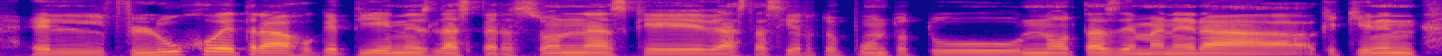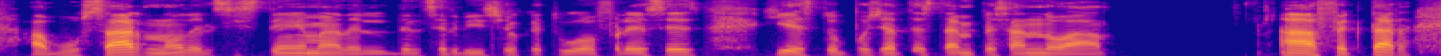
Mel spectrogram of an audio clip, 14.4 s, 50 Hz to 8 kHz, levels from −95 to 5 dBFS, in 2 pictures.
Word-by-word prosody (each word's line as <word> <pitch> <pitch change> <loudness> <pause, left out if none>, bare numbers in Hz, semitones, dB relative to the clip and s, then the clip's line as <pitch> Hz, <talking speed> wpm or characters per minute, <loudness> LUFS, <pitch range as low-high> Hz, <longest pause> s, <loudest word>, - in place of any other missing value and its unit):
el 105 -1 -2
flujo 155 +6 -2
de 150 - +6
trabajo 120 -2 +1
que 110 -1 -4
tienes, 120 0 -3
las 115 -1 +1
personas 120 +4 +2
que 105 -1 0
hasta 100 - +1
cierto - - -2
punto 115 -1 -10
tú 115 +1 -8
notas 115 0 -1
de 110 - -3
manera 100 -1 +1
que - - -9
quieren 120 -1 -2 0.3
abusar, 110 +6 +5
¿no? 110 +4 -5
Del 115 -5 -8
sistema, 115 -3 +1
del 100 -1 -11
del 105 -1 -13
servicio 110 +1 -4
que - - -14
tú 110 -1 -8
ofreces, 110 +6 -1 0.3
y 115 - -2
esto 110 +1 -2
pues 105 0 -9
ya 115 - -1
te - - -10
está 110 0 +3
empezando 110 -1 -2
a 95 -2 0 0.9
a - - +9
afectar, - - +4
110 Hz, 160 wpm, -25 LUFS, 105-120 Hz, 0.9 s, a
